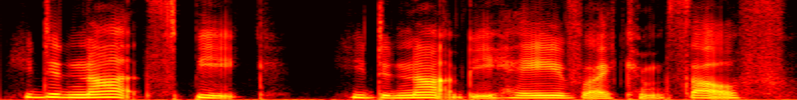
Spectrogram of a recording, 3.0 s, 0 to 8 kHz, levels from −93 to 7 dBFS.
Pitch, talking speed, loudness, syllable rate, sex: 205 Hz, 200 wpm, -21 LUFS, 4.8 syllables/s, female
